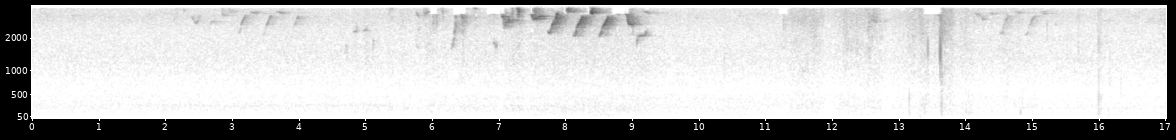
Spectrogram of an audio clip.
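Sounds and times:
Eurasian blackcap Sylvia atricapilla singing rapid warbled and slurred whistled notes: 2.2 - 9.4, 14.1 - 15.4.

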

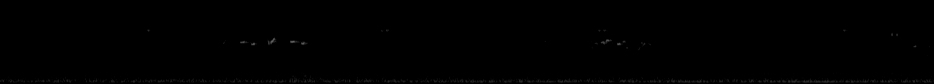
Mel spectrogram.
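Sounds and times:
European robin singing Erithacus rubecula: 2.3 - 3.1, 5.9 - 6.6, 8.4 - 9.3.

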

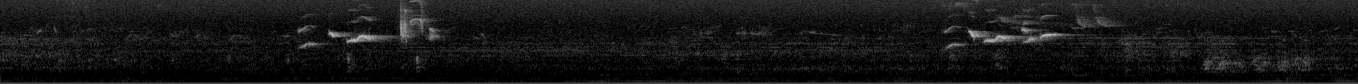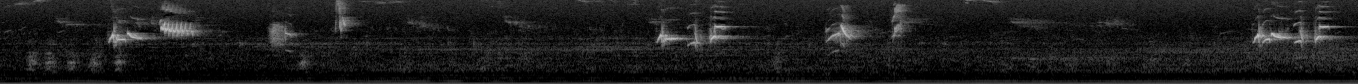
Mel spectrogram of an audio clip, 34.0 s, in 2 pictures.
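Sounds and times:
common blackbird singing: 0.3 - 5.6, 11.2 - 14.0, 15.1 - 19.6, 20.3 - 22.6, 25.1 - 30.1, 32.6 - 33.9.

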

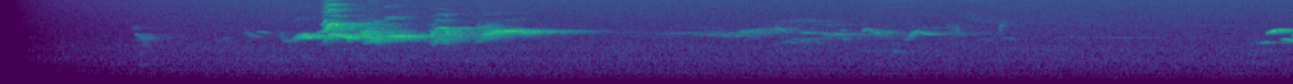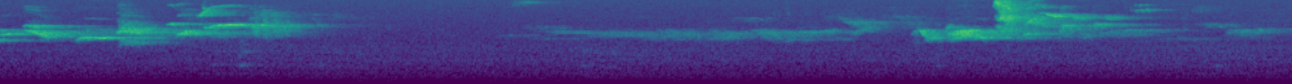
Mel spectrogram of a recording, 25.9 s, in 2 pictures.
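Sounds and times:
common blackbird singing: 2.9 - 5.8, 12.6 - 16.3, 18.9 - 25.8.

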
